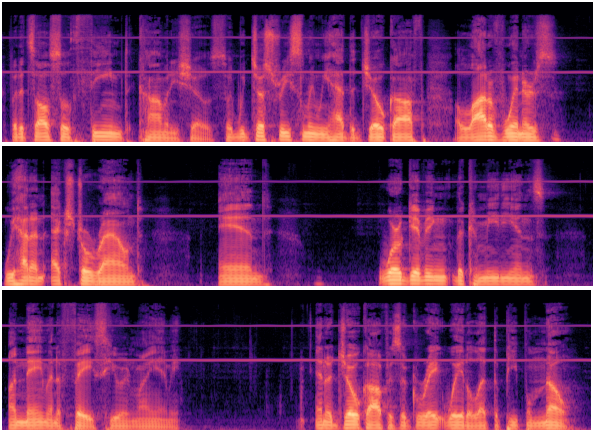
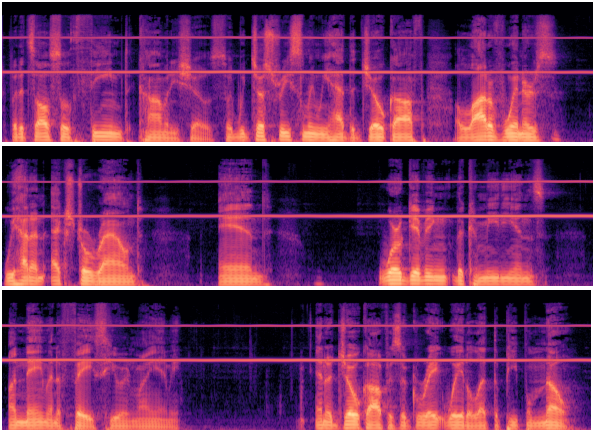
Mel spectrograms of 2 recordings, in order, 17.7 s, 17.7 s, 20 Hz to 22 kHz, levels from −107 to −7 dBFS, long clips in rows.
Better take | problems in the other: first | high-pitched whine; loud; throughout; 3 kHz, 10 dB below the speech; faint in the first

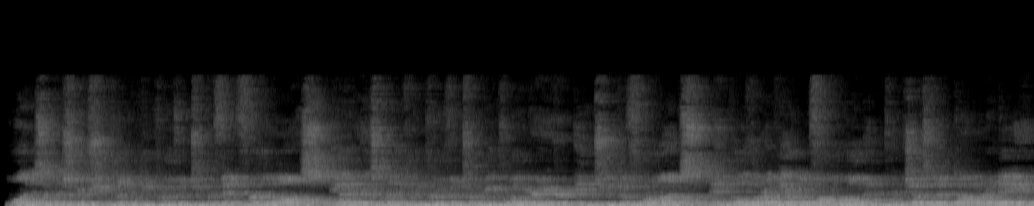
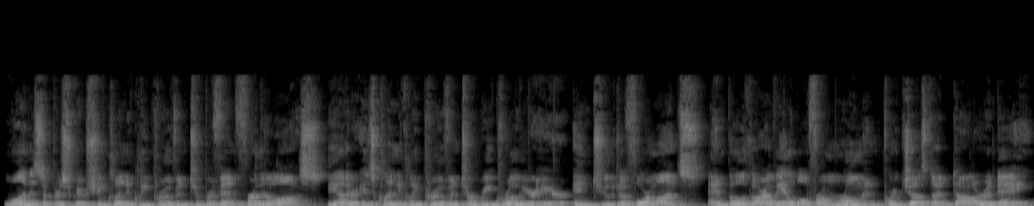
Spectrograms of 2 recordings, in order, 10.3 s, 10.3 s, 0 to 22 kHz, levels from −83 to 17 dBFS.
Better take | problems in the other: second | room echo; strong; dies away in 2.3 s; slight in the second // off-mic speech; far; somewhat distant in the second

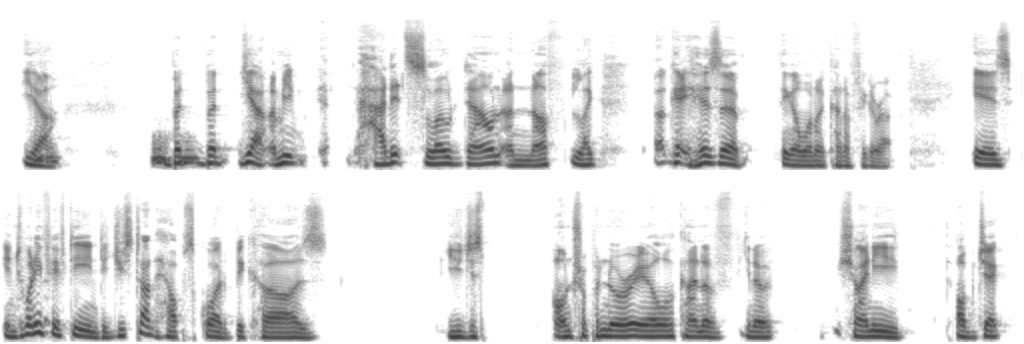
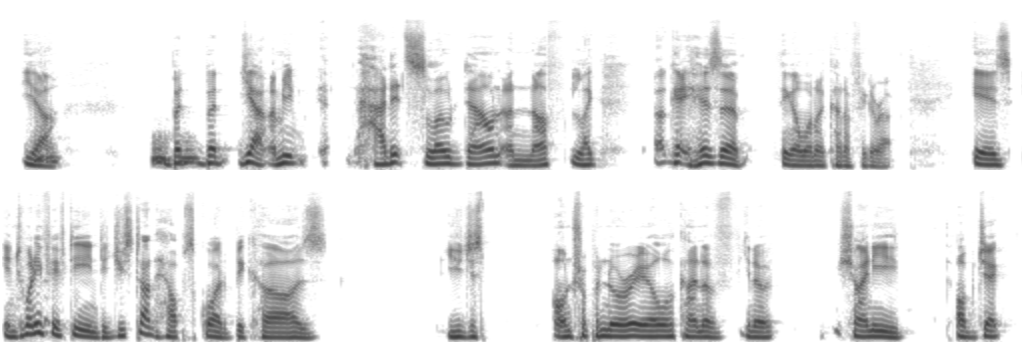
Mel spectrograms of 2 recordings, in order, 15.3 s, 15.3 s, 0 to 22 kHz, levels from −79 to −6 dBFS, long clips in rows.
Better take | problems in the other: neither | none

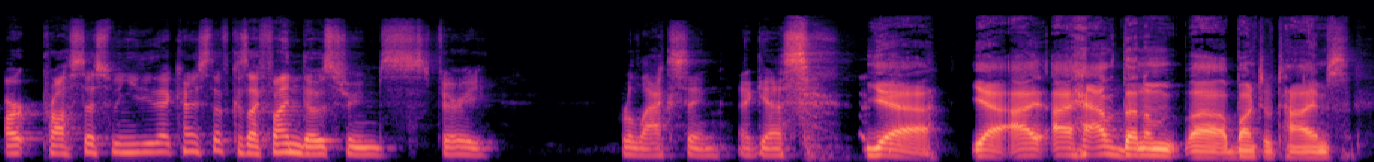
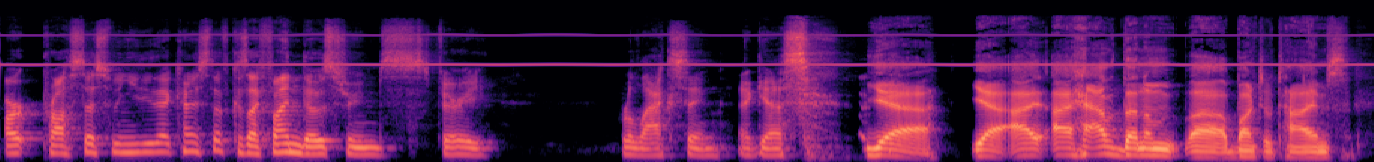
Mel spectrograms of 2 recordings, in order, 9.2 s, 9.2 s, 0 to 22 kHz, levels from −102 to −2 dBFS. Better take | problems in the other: first | high-pitched whine; noticeable; throughout; 5 kHz, 15 dB below the speech

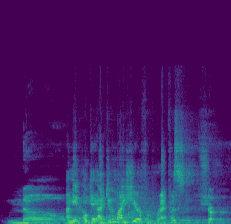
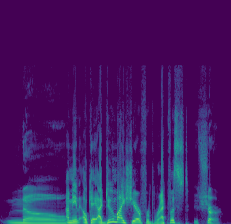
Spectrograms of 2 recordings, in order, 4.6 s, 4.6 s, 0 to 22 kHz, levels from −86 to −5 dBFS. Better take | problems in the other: second | room echo; slight; dies away in 1.9 s // off-mic speech; somewhat distant

